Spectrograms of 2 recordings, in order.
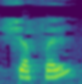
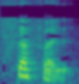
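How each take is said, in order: First: The word begins with an 'sh' sound. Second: The word begins with an 's' sound. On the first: The speaker calls it wrong. "अशुद्ध उच्चारण" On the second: The speaker calls it right. "शुद्ध उच्चारण"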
